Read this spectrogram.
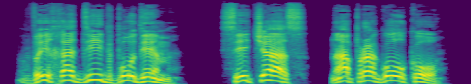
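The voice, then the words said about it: Shouting in strong foreign accent. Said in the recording (Russian): “Сильным акцентом, коверкая последовательность слов, гаркнул на весь коридор охранник. То ли афганец, то ли еще кто”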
